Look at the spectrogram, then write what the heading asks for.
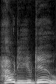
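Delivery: thin, very high-pitched voice. Narrator reading a female character's greeting, in a high, thin voice. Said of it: "she said in a high, thin voice".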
